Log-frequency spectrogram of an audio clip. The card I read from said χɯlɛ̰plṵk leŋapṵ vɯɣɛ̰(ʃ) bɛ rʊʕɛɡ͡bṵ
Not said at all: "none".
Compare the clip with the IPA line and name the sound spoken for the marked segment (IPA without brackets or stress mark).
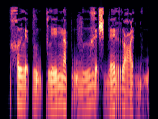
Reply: ʃ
